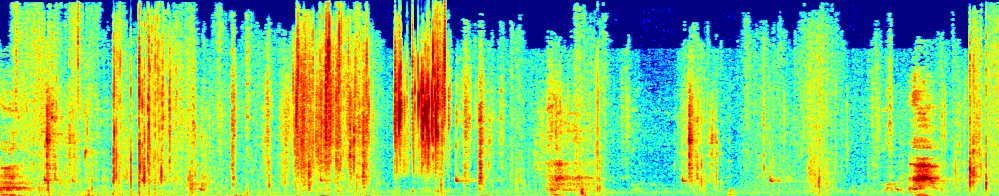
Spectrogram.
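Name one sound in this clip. Loose rocks crunch and scrape as a person crawls.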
